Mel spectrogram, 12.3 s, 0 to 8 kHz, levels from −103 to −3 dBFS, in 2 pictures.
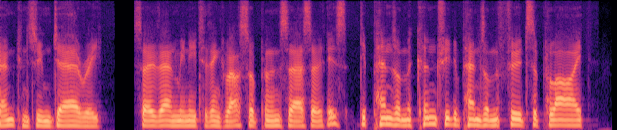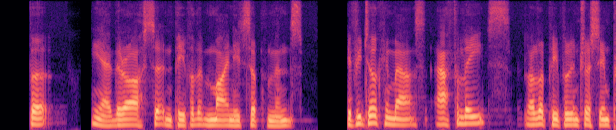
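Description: At 1.14–1.34, 5.98–6.46, 6.84–7.08 and 9.34–9.64 s, the background turns flat and featureless, about 6 to 16 dB quieter. This is likely comfort noise filling transmission pauses.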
